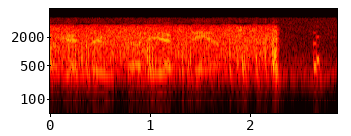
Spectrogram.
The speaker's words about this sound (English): I just heard you throw your call out there. White noise.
